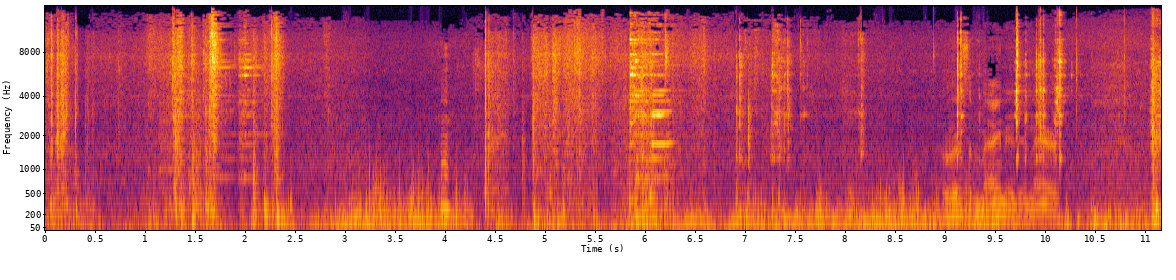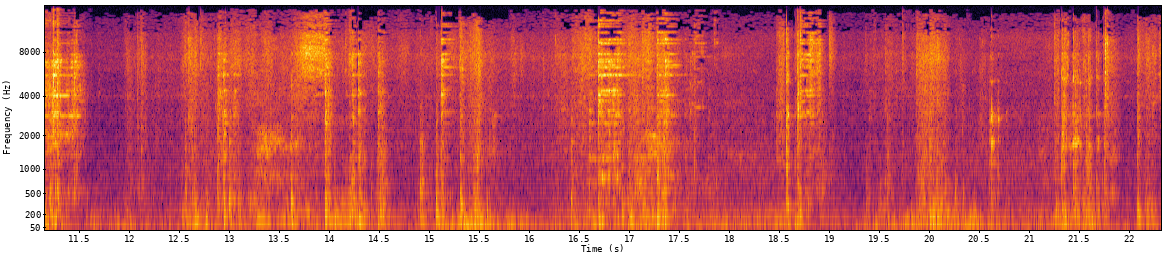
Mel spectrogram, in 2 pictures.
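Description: Rummaging by hand through cardboard boxes of metal parts and small motors: repeated clinks, knocks and cardboard scraping and rustling. Near the middle a voice briefly hums or mutters.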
